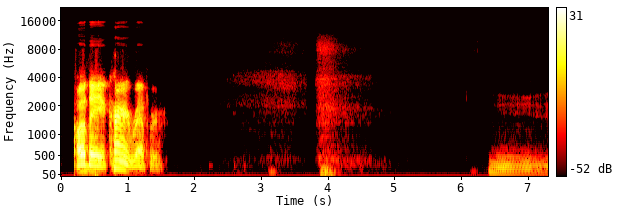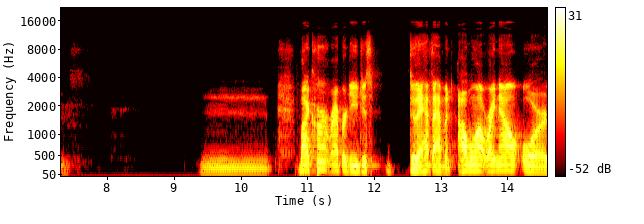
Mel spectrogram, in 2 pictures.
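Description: A man speaks with animation into a close microphone over an online call.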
